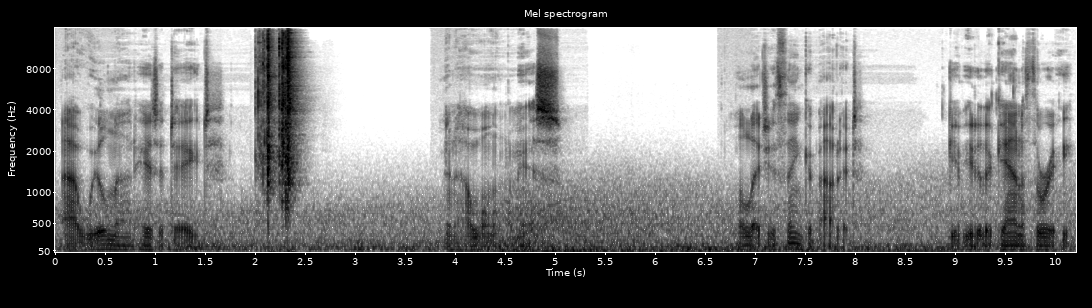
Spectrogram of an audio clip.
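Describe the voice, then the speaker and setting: Extremely low and heavy with gravel, this is a gruff Old West bounty hunter acted by a man in an audio roleplay. He speaks with stern, gentlemanly menace and folksy grammar. Clear background noise and ambience sit behind the voice. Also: exaggerated voice. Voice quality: very deep, gravelly. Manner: slow-burning, stern gentlemanly drawling talk with folksy grammar. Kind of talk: ASMR roleplay acting addressed to the listener.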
